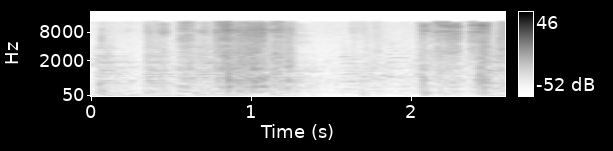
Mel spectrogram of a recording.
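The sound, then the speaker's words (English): Scratchy pen strokes on paper while notes are written down: several short, rough bursts of scribbling with a steady rhythm, fairly soft. “What are you writing down? Are you taking notes? Well, as a matter of fact, I am.”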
